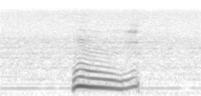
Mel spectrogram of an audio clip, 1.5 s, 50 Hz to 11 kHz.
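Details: Eurasian eagle-owl duet in the Eifel, Germany, at 17:25 on 13 December 2013, with the male at the nest. One deep, half-second hoot dips slightly then lifts at the end, over a low steady hum.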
